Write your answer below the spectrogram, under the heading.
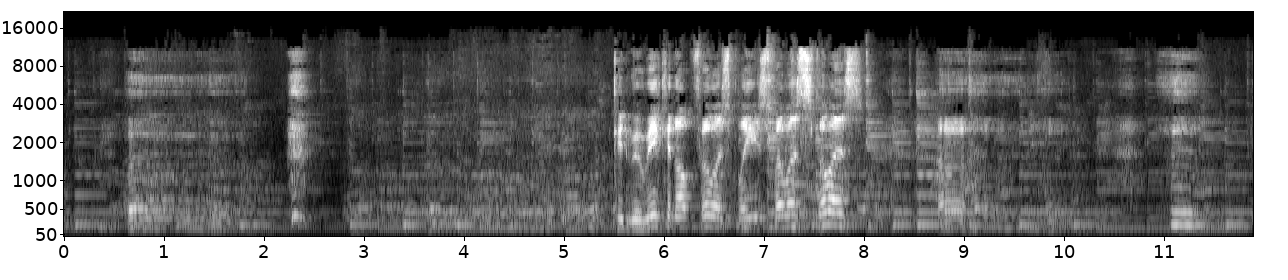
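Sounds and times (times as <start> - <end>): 
laughter: 0.5 - 8.5
speech: 0.6 - 1.4, 5.5 - 9.3
person giving a long voiced yawn: 2.2 - 2.6.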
